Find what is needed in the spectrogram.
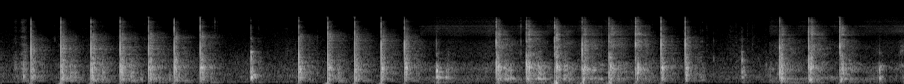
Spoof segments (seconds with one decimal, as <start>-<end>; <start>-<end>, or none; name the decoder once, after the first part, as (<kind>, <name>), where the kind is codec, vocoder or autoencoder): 4.2-6.5 (codec, SNAC); 7.7-9.0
